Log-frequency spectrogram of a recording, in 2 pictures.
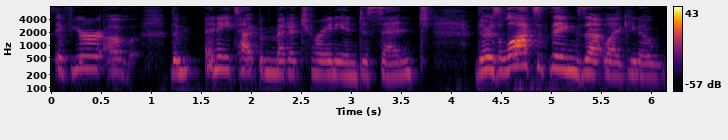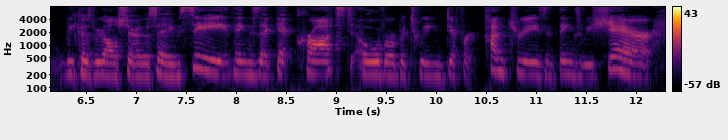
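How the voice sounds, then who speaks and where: A woman guest on a podcast, chatting playfully with drawn-out asides. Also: a little high, pushed and bright. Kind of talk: casual chat.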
